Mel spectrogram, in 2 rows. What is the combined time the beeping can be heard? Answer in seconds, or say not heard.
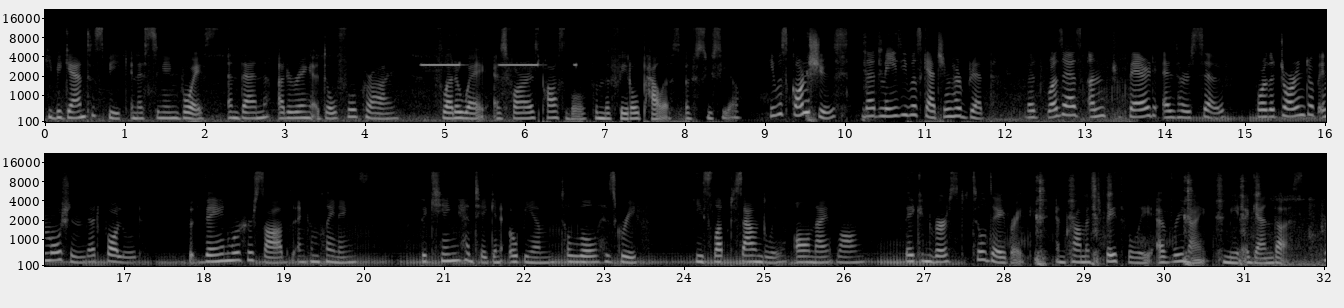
2 s.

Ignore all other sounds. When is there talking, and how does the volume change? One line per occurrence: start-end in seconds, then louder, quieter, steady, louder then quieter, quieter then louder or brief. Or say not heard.
0.0-17.2 steady
17.8-31.9 steady.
